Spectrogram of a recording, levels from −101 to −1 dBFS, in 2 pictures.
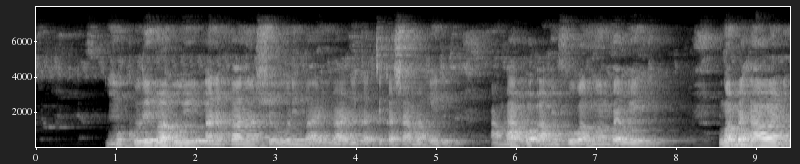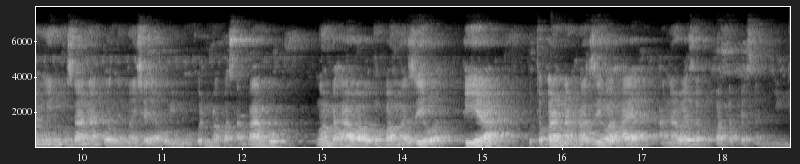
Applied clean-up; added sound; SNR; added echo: none; none; none; reverberation time 1.0 s.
